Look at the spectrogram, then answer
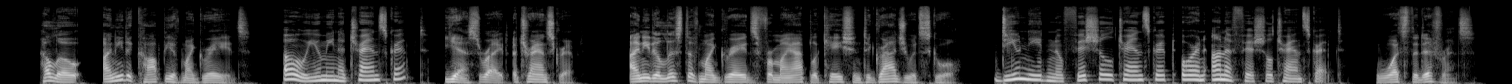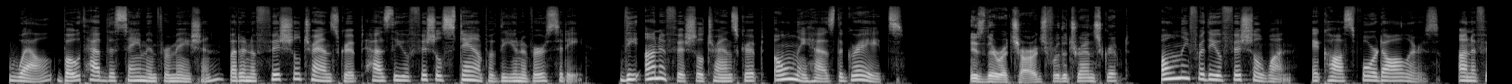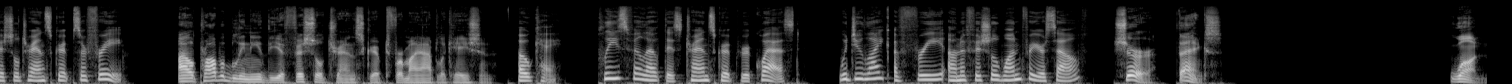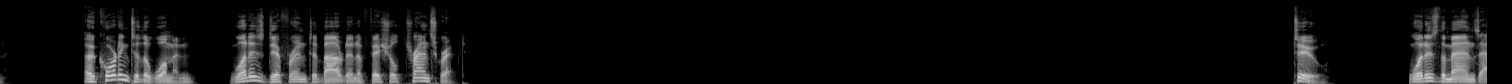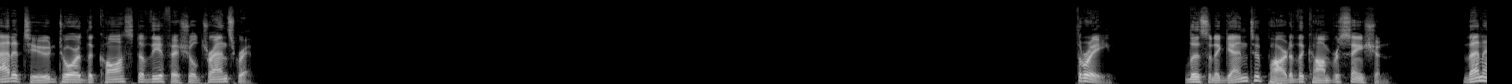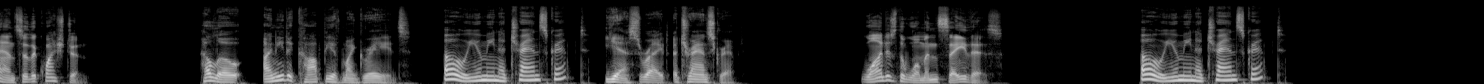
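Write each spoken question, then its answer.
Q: According to the woman, what is different about an official transcript?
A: It has the official stamp of the university.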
